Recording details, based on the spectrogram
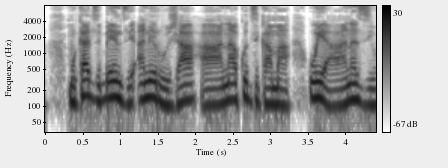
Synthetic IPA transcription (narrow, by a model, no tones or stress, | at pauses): mukad͡ziɓe̞nziʔane̞ɾuʒaɦaːnakud͡zikamauje̞ɦaːnaziːʋo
